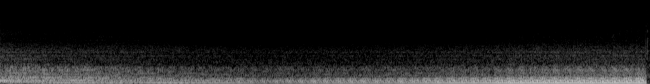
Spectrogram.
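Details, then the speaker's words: Gen 2 Coyote V8 in a donor Mustang, restarted with the driver's side of the engine jacked up after a broken driver's side motor mount let a pulley contact the sway bar mount; deep even rumble rising slightly and holding, no knocks, rattles or squeals, healthy. "So as you can hear, it is perfect. It fires right up, no funny noises, no smoke, no issues whatsoever."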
